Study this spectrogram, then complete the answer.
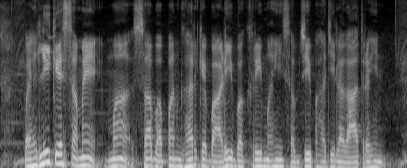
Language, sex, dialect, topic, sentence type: Chhattisgarhi, male, Central, agriculture, statement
